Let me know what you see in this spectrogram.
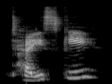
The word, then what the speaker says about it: Tyskie: It is a Polish beer, Tyski. That's what I'm going to pronounce it as. – How do you spell it? – T-Y-S-K-I-E.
